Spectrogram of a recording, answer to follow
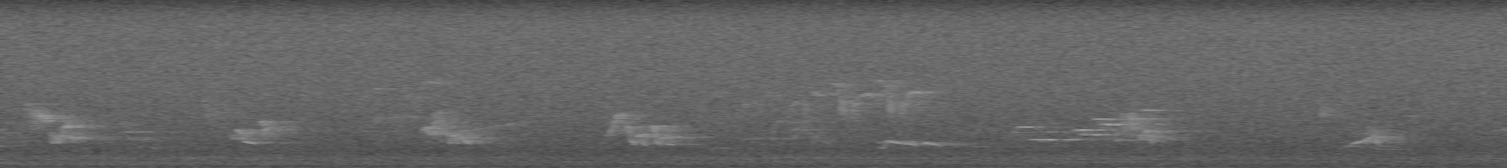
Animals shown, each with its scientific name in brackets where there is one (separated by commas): Hermit Thrush (Catharus guttatus), Red-eyed Vireo (Vireo olivaceus), Great Crested Flycatcher (Myiarchus crinitus), Blackburnian Warbler (Setophaga fusca), unidentified call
